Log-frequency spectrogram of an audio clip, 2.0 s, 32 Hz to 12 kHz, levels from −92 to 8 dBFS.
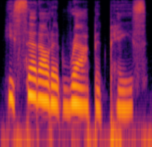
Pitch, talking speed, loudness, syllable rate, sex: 185 Hz, 180 wpm, -17 LUFS, 3.7 syllables/s, female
